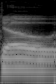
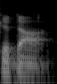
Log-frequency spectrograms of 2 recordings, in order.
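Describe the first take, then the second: First: The name is given a French-style pronunciation. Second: The name is given its Israeli pronunciation. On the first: The speaker calls it wrong. "whatever the French pronunciation" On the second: The speaker calls it right. "since she's Israeli, it's pronounced Gadot"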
